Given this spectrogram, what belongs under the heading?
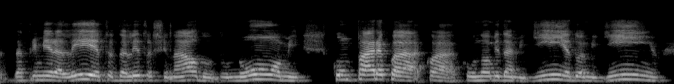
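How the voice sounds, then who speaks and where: A middle-aged woman with a Brazilian accent giving an informal lecture on literacy, with many fillers and rhetorical questions. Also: mid-range voice. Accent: Brazilian Portuguese. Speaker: lecturer on literacy and child development.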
